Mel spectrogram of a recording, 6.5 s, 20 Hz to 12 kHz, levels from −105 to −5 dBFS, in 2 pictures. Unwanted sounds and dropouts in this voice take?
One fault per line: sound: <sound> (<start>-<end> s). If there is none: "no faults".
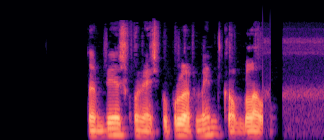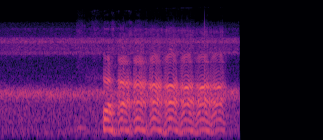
sound: dropout (2.6-2.7 s)
sound: laugh (4.0-5.6 s)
